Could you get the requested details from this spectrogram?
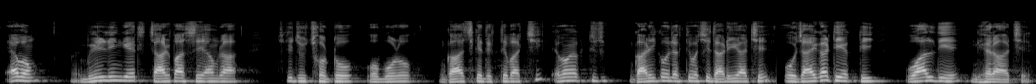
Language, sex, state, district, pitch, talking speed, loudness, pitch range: Bengali, male, West Bengal, Dakshin Dinajpur, 150 Hz, 180 wpm, -23 LUFS, 135-165 Hz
